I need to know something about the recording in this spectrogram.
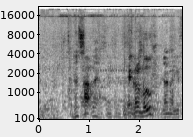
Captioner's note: mutters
